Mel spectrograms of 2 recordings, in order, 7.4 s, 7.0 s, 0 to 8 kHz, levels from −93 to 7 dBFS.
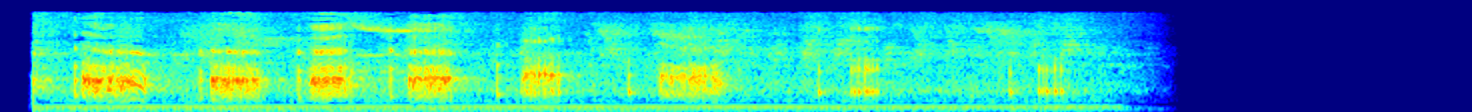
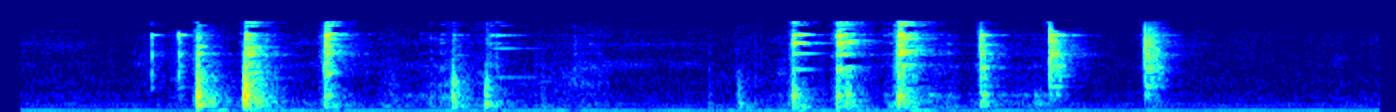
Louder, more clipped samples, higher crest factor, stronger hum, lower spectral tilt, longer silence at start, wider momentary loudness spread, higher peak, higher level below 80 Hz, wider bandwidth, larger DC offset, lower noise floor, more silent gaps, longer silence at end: first, -21 LUFS vs -34 LUFS; neither; second, 20 dB vs 28 dB; neither; first, -7.5 dB/octave vs -5.5 dB/octave; second, 0.15 s vs 0.75 s; second, 16 LU vs 20 LU; first, -4 dBFS vs -12 dBFS; first, -54 dBFS vs -64 dBFS; first, 5.8 kHz vs 4.7 kHz; neither; second, -44 dBFS vs -66 dBFS; neither; first, 1.7 s vs 1.15 s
